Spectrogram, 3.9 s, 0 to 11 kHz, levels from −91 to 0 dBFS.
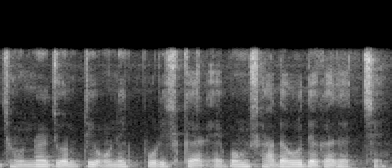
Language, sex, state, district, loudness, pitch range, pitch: Bengali, male, Tripura, West Tripura, -16 LUFS, 120-125 Hz, 125 Hz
